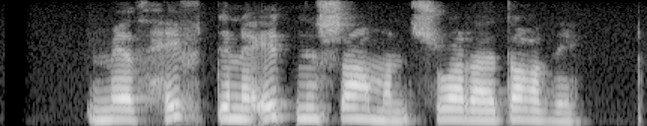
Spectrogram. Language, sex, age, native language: Icelandic, female, 11, Icelandic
